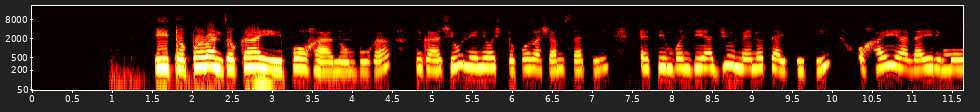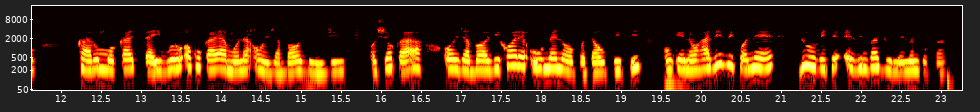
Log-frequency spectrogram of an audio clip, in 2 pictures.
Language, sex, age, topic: Oshiwambo, female, 25-35, agriculture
